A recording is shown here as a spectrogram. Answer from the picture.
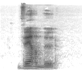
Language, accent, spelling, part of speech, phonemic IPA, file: French, France, verbeux, adjective, /vɛʁ.bø/, LL-Q150 (fra)-verbeux.wav
- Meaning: wordy, verbose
